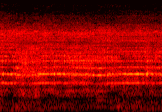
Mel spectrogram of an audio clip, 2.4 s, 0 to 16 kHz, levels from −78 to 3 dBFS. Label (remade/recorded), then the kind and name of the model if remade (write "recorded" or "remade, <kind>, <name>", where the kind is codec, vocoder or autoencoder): remade, codec, SNAC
